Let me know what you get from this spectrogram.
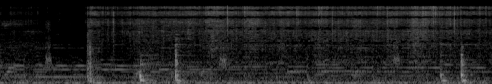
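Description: Eggless besan omelette sizzling in oil in a cast-iron skillet, the sizzle growing louder about a second in as the flipped side meets the hot pan. A metal spatula scrapes and presses against it now and then.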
